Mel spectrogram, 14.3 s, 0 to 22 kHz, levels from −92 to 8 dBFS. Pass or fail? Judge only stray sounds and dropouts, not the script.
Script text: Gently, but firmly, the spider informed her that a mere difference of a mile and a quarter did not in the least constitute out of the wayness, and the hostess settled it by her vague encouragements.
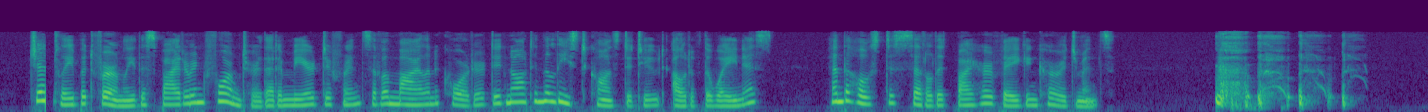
fail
